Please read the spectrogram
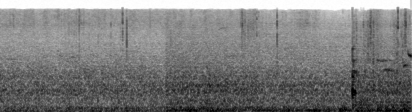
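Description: Quiet background with a few faint crackles from a wood fire of logs and sticks burning in a pit, over a low steady hum; a sharp click near the end.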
